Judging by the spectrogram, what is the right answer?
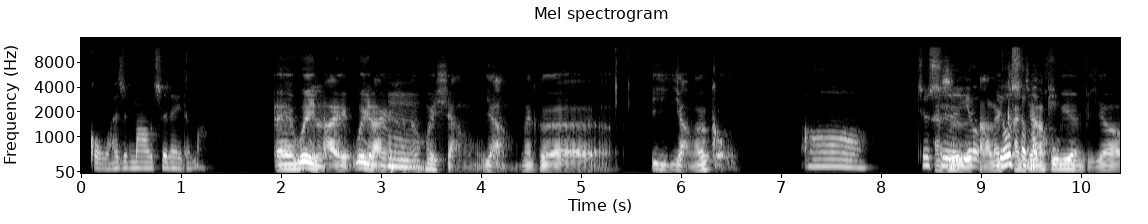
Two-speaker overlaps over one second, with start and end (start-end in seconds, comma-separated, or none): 8.5-9.8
